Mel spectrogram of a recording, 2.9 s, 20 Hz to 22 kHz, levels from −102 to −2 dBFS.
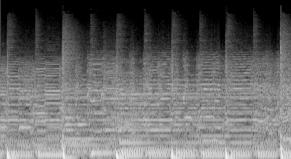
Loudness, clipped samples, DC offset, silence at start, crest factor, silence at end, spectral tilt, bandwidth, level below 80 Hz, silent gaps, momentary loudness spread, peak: -20 LUFS; under 0.1%; under 0.1%; 0 s; 16 dB; 0 s; -6.5 dB/octave; 10.5 kHz; -24 dBFS; none; 3 LU; -2 dBFS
